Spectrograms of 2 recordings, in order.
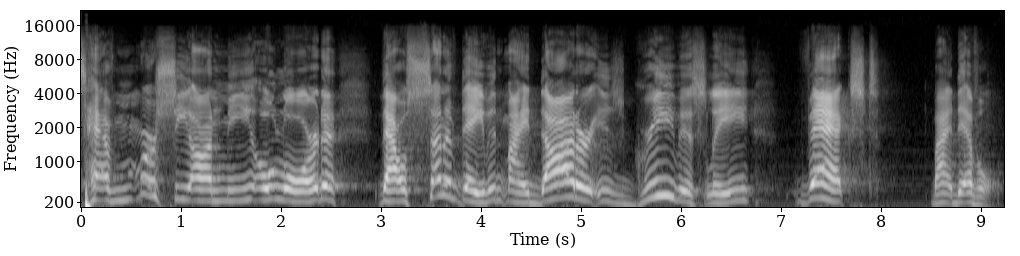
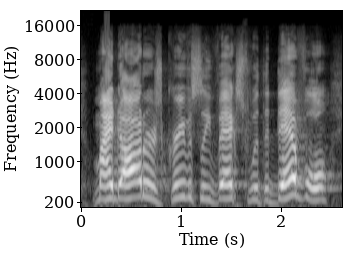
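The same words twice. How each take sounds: First: Slow, louder cry for mercy; pleading for mercy. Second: Daughter's plight cried out loud; louder plea. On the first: Mother begs Jesus to heal her daughter, pleading. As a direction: beg the Lord for help, a touch of weeping. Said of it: "She's beseeching the Lord Jesus Christ for help". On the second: Mother cries out for her vexed daughter, louder plea. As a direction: press the plea harder and louder. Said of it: "She says the right words superficially". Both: Retold or imitated.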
